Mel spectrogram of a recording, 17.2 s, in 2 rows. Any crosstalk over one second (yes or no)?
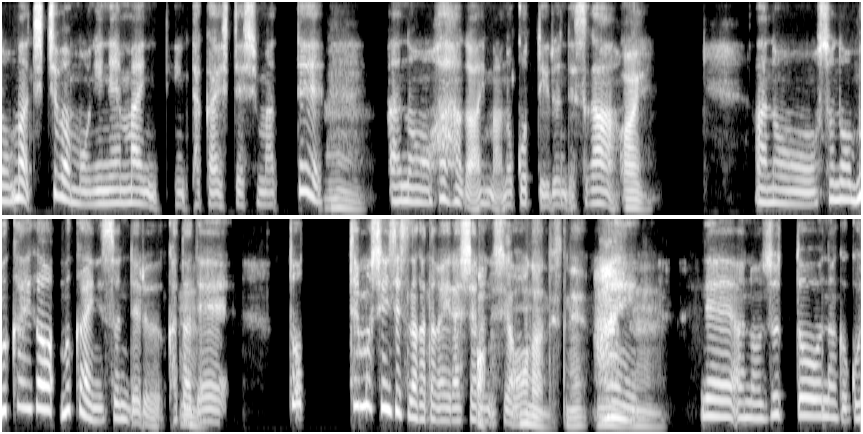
no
